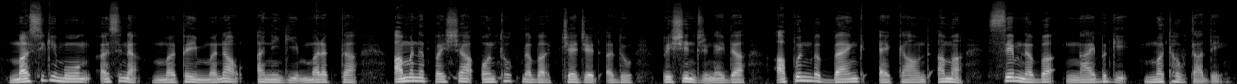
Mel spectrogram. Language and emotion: Manipuri, neutral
